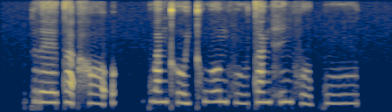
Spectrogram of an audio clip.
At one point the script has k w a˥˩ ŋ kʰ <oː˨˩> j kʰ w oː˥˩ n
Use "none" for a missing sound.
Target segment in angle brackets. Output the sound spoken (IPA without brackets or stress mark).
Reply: oː˨˩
